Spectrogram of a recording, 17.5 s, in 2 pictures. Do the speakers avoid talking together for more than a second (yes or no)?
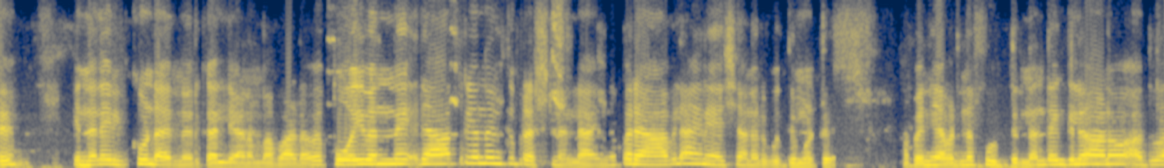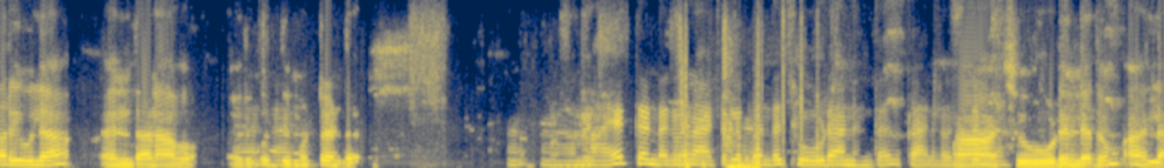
yes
